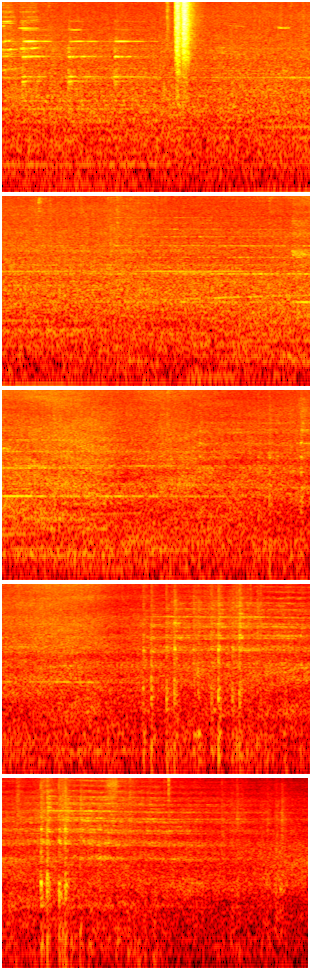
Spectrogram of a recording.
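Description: NJ Transit diesel passenger train of three coaches moving past. The locomotive's engine runs steadily for the first several seconds, with a sharp clank about three seconds in. Then the coach wheels rumble and click over the rail joints, growing fainter near the end as the train draws away.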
